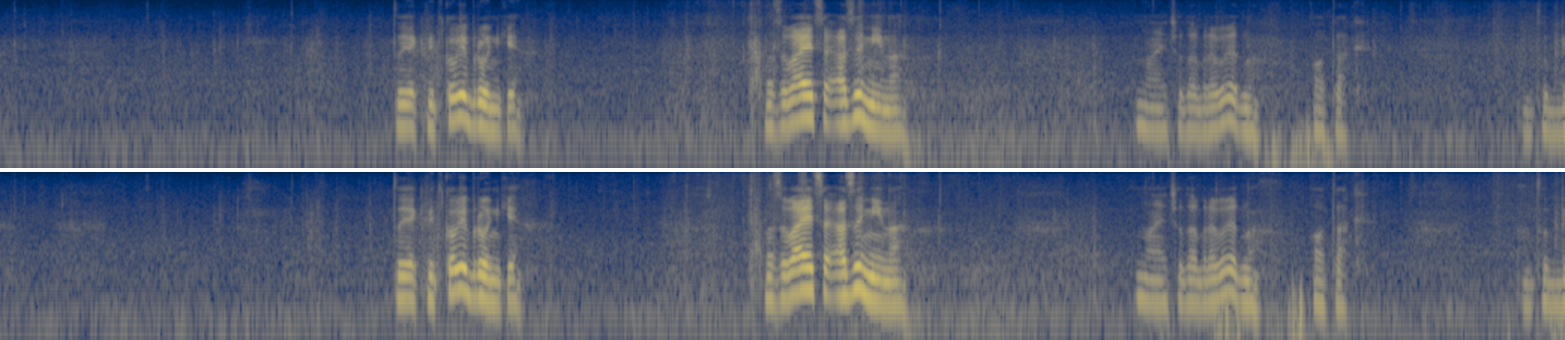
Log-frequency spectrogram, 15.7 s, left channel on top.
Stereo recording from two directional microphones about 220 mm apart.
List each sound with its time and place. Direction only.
3.9 s speech: 10° right (ahead or behind)
7.7 s speech: 10° right (ahead or behind)
11.4 s speech: 10° right (ahead or behind)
